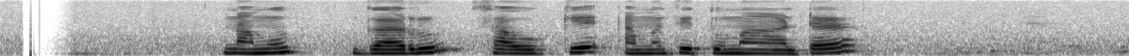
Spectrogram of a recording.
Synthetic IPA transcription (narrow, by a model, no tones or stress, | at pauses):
nɐmut̪ | ɡɐɾusɐwkjeɐmɐt̪it̪umaːʈɐ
